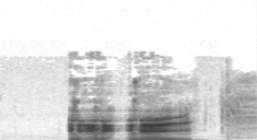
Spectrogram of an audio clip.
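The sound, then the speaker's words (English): A person clears their throat in two rough, voiced, rasping bursts, the second a little longer, followed by a brief softer breathy trail, with no talking. “Let me clear my voice or clear my throat for this.”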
